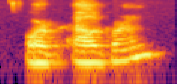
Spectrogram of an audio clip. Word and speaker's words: Orbbelgguren: an author of the fantasy fiction series called or elgram it means dark elf um it means spider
